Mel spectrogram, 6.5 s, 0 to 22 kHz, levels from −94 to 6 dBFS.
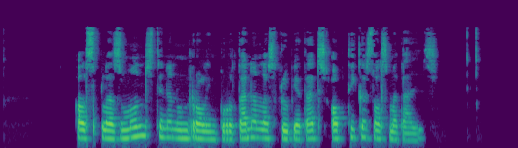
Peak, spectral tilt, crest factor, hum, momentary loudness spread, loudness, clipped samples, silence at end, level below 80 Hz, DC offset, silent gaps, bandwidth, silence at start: -4 dBFS; -4.5 dB/octave; 18 dB; none; 8 LU; -22 LUFS; under 0.1%; 1.05 s; -68 dBFS; under 0.1%; none; 11.5 kHz; 0.95 s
